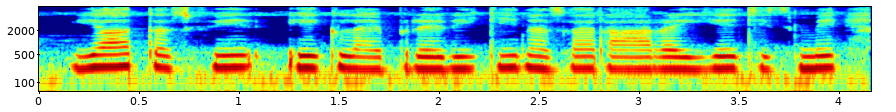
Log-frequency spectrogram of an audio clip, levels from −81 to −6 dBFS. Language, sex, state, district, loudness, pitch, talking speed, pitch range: Hindi, female, West Bengal, Kolkata, -14 LUFS, 230 Hz, 145 wpm, 220-240 Hz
